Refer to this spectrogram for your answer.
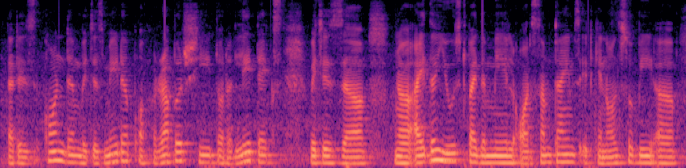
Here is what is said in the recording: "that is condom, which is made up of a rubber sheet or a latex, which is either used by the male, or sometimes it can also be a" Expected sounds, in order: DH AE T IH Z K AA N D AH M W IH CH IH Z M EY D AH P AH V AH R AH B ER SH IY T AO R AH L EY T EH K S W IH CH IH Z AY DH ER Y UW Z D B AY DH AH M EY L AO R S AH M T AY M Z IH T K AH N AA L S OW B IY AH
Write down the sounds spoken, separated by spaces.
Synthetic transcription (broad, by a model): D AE T IH Z K AA N D AH M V IH CH IH Z M EY D AH P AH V AH R AH B ER SH IY T AO R AH L EY T EH K S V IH CH IH Z AY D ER Y UW Z D B AY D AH M EY L AO R S AH M T AY M Z IH T K AH N AA L S OW B IY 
